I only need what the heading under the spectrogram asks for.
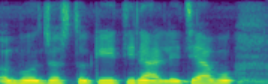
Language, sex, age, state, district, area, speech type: Nepali, female, 18-30, West Bengal, Kalimpong, rural, spontaneous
